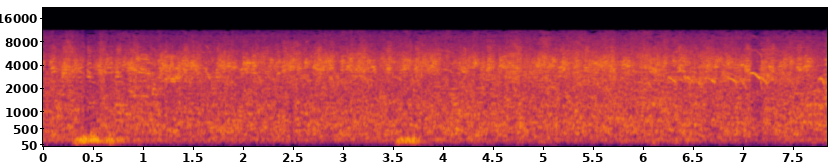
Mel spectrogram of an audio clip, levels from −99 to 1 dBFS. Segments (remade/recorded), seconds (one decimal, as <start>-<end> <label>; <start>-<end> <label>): 0.0-7.8 recorded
